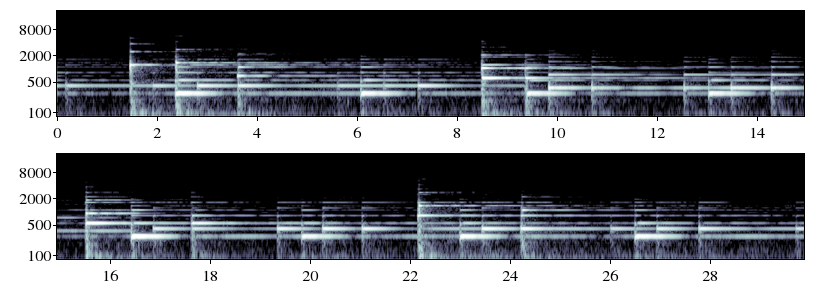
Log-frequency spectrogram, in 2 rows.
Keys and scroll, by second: 5.3 KP_4, 5.3 KP_5.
